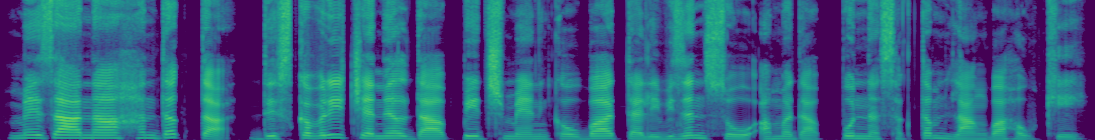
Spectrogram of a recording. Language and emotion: Manipuri, neutral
